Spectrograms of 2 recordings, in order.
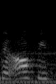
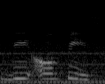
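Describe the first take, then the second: First: 'The' is said with a short weak vowel. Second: 'The' is said with a long 'ee' vowel. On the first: The speaker calls it wrong. "itu bukan the office" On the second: The speaker calls it right. "tapi the office"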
